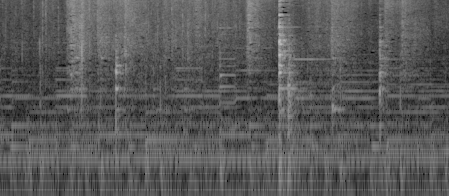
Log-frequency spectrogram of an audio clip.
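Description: Wooden spoon scraping scrambled eggs out of a hot stainless steel skillet into a bowl, with several sharp knocks and scrapes against the pan, the loudest near the end, over a steady sizzle from the pan.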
